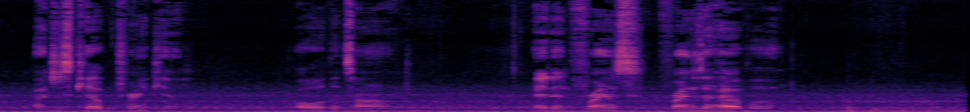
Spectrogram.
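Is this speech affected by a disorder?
No.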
